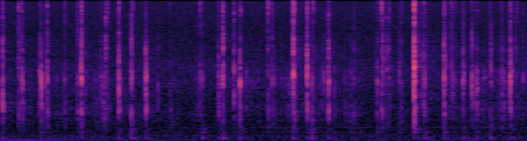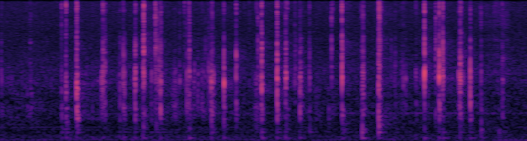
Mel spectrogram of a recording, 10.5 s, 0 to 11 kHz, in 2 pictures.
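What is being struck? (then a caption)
Plastic mechanical keyboard. Fingertips with long decorated nails type on a mint-green retro mechanical keyboard with round plastic keycaps and a hollow body. About 44 short, dry, bright clacks come in an irregular typing rhythm, each dying away almost instantly, with brief pauses between bursts.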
